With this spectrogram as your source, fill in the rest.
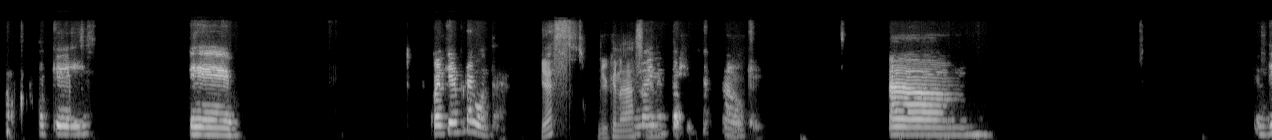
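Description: A woman talks in short bursts over an online call.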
